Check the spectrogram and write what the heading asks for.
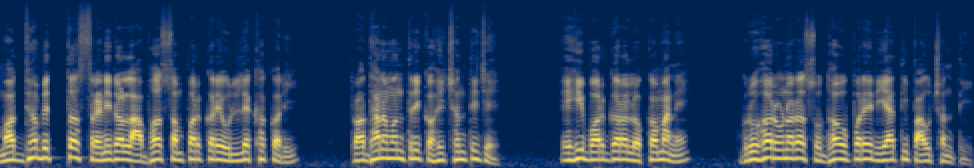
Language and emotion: Odia, neutral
